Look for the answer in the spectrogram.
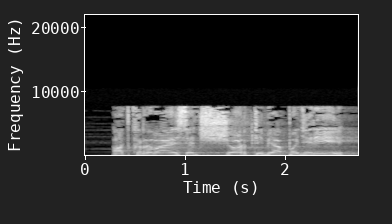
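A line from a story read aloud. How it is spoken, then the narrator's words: Shouting. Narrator (Russian): орал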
